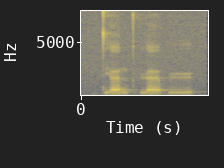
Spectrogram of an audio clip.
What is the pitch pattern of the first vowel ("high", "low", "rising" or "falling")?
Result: rising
